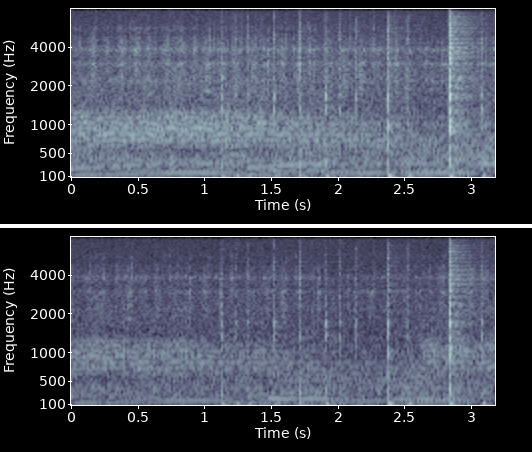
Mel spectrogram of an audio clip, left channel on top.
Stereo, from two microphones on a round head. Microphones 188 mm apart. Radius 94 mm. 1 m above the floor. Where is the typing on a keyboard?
25° left (ahead or behind).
